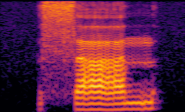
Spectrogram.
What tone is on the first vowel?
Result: rising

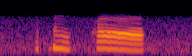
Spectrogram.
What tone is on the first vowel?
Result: falling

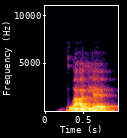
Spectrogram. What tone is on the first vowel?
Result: rising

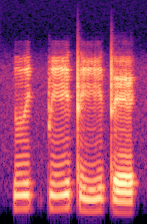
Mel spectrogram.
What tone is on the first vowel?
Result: rising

